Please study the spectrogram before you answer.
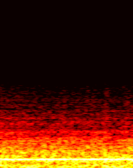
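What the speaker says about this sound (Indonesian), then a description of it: "Oke, ini kita gaspol di straight" A car runs at full throttle down the straight of Sentul circuit during a track day, a loud, steady engine drone heard up close with no talk.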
